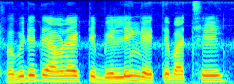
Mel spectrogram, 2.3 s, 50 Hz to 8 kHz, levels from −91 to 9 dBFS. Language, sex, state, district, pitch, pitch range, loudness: Bengali, male, West Bengal, Cooch Behar, 165 Hz, 140-175 Hz, -15 LUFS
